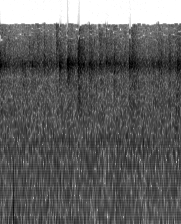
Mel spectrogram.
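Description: Steady rain falls with a dense, hissing patter, a few slightly louder drops standing out against the constant wash. No voices, just the continuous sound of rainfall at moderate volume.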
